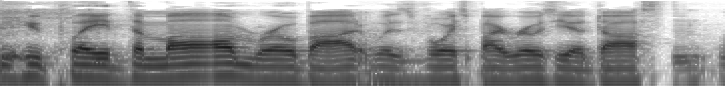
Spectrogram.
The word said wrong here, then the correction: Rosario Dawson: Rosario Dawson.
